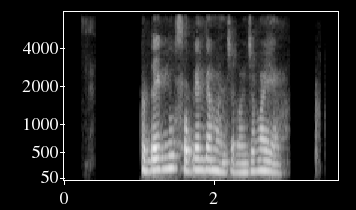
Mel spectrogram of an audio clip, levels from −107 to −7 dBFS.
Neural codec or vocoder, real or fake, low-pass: codec, 44.1 kHz, 2.6 kbps, DAC; fake; 7.2 kHz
